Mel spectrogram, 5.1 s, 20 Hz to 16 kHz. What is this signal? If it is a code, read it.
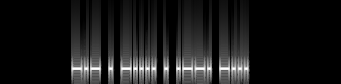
Morse code, heard as a keyed tone, about 25 wpm, 700 Hz. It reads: KE6EPB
